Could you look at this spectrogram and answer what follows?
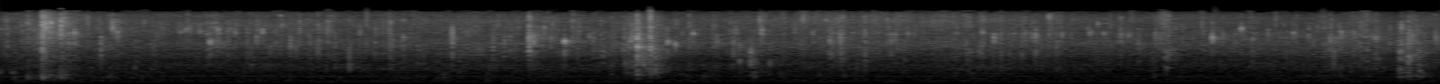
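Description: Country roast and rosemary gravy mix heating in a cast iron fry pan on a survival stove gives a steady, soft sizzle with scattered crackles and pops, close by, with no talking.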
